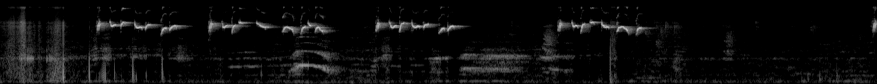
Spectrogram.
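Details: Olive-backed sunbird song in short bursts of high, sharp, twittering notes, each phrase about a second long and separated by brief pauses, with faint lower chirps and clicks in between.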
